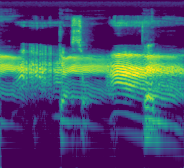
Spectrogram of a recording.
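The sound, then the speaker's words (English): A person vocally imitates a squirrel's long yell, a strained, raspy, sustained cry lasting nearly two seconds with a brief break midway, loud and fairly steady in pitch. “Well, no, they have like a long yell too.”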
